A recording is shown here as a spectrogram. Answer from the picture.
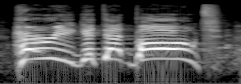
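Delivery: shrill, booming, very loud, high, drawn-out shout. Retelling someone calling out to hurry for the boat: imitating someone yelling out. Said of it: "I hear somebody yell out".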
